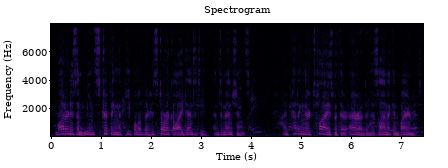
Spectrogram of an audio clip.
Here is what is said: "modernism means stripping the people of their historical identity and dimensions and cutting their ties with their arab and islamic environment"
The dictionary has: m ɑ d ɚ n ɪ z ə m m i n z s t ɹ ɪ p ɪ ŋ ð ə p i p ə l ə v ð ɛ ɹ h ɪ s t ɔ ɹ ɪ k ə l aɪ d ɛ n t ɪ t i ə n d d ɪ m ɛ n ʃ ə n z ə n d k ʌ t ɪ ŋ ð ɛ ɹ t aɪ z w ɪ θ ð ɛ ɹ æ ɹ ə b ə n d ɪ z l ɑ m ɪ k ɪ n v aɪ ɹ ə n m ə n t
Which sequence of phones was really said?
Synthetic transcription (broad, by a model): m ɑ d ɚ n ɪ z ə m m i n z s t ɹ ɪ p ɪ ŋ ð ə p i p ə l ə v ð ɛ ɹ h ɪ s t ɔ ɹ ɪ k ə l aɪ d ɛ n t ɪ t i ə n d d ɪ m ɛ n ʃ ə n z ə n k ʌ t ɪ ŋ ð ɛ ɹ t aɪ z w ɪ ð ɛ ɹ æ ɹ ə b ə n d ɪ z l ɑ m ɪ k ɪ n v aɪ ɹ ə n m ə n t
